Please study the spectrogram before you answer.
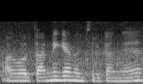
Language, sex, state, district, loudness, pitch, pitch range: Tamil, male, Tamil Nadu, Nilgiris, -14 LUFS, 170 Hz, 155-180 Hz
